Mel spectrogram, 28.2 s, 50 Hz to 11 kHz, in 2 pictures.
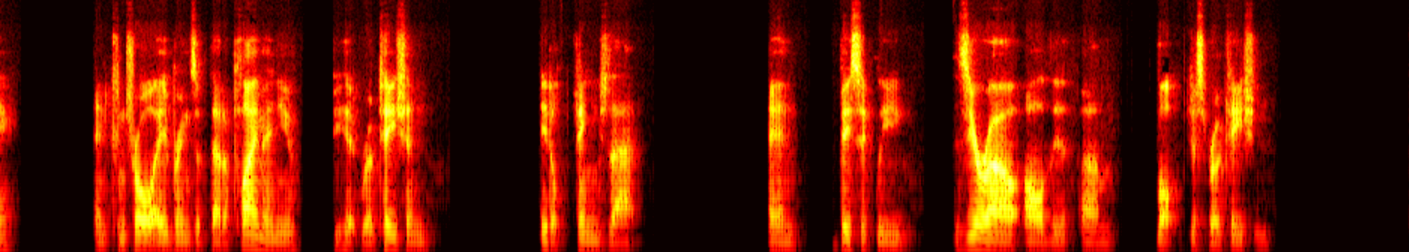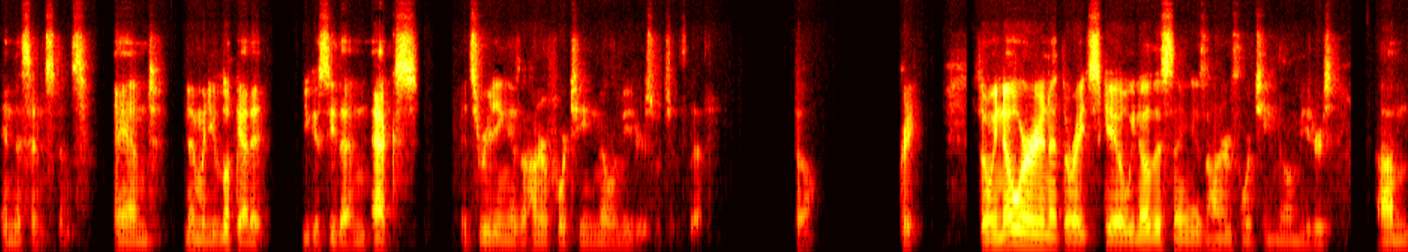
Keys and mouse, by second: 6.5 middle click, 7.1-7.4 shift+middle drag, 14.2 click, 15.5-18.7 drag, 20.0 middle drag, 21.4 middle drag, 21.7 shift+middle drag, 23.4 middle click, 23.7-24.0 shift+middle drag, 24.2 ctrl+middle drag, 24.5 shift+middle drag, 27.7 middle drag.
